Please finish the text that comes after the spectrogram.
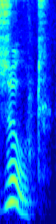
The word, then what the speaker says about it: route: Its common examples are root and root. These are two words. They are spelled differently. R-O-O-T, R-O-U-T-E. We pronounce it likewise, root.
